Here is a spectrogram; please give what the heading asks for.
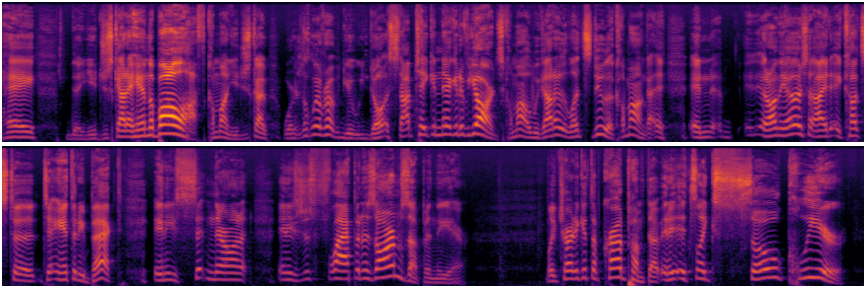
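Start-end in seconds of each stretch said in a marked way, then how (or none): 0.0-6.6 encouraging, urging coach voice. Retelling a broadcast clip of a coach talking in a player's ear: imitating Skip Holtz coaching. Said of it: "Skip Holtz talking to Jamar Smith in his, in his ear".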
